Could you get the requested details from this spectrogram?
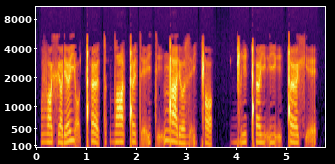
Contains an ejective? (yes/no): no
